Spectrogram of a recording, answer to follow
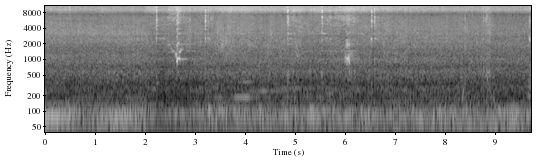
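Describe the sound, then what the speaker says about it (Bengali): Pomfret fish with cauliflower, potato and spices sautéing in a pan, a steady broadband sizzle throughout with occasional stirring scrapes and clinks, close and moderately loud, no talking. "লাল লাল করে ভালো করে কষিয়ে নেব"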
